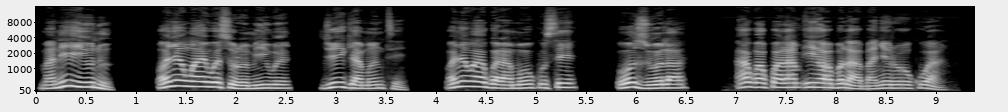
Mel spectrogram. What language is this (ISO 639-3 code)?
ibo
